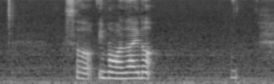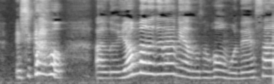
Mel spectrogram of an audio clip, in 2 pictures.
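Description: A young woman speaks cheerfully close to the microphone.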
